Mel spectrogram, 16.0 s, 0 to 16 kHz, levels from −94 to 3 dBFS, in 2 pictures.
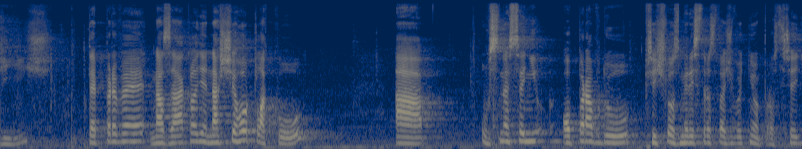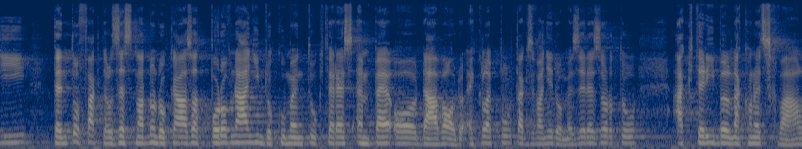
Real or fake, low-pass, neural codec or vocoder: real; 14.4 kHz; none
